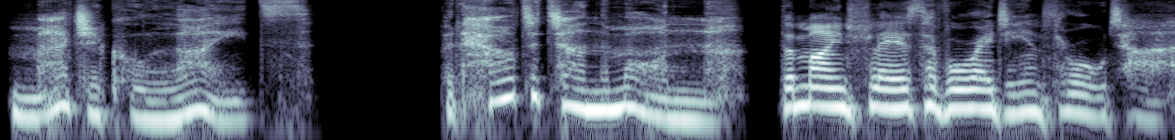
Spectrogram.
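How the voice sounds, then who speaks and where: An actress playing a fierce, haughty young female alien warrior in a video game, with a raspy voice and clipped, imperious, disdainful delivery. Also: lowish voice, expressive, measured pace. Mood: resolute, curt. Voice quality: raspy, husky. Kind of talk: video game character acting.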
